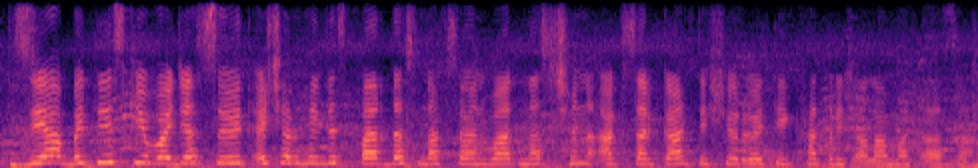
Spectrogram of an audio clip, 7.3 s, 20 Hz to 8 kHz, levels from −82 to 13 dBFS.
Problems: constant background noise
